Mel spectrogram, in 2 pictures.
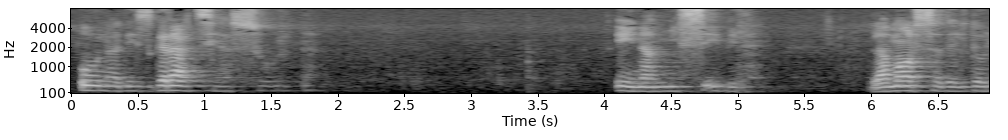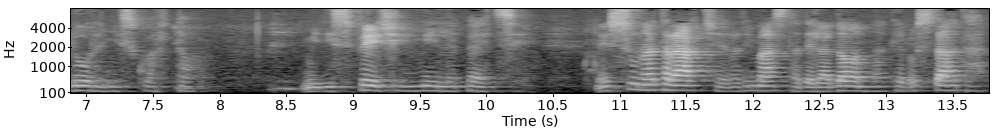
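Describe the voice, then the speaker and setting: A woman's voice: low voice, fairly even intonation, measured pace, pauses often. An actress playing a grieving, passionate eighteenth-century noblewoman poet who recounts her life in an intense, theatrical radio monologue. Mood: hushed grief. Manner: theatrical, intense, swinging from hushed sorrow to anguished outcry. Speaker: stage actress. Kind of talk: dramatic radio theatre monologue, first-person literary narration. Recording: roomy echo, faint music behind.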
